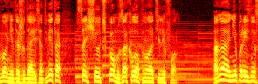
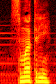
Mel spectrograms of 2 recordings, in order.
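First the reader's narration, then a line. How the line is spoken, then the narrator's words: Whisper. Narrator (Russian): шепотом произнесла она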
